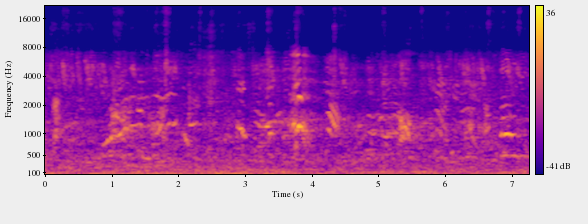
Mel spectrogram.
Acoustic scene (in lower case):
park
